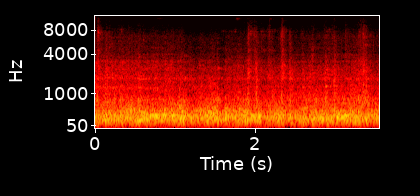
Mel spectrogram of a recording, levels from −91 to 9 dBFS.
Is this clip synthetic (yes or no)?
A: no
